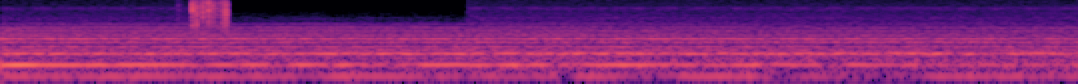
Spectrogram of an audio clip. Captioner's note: camera clicking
